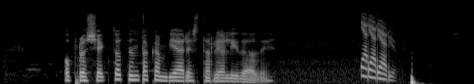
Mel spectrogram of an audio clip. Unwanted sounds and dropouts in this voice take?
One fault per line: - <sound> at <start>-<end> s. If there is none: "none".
- chirp at 3.6-4.0 s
